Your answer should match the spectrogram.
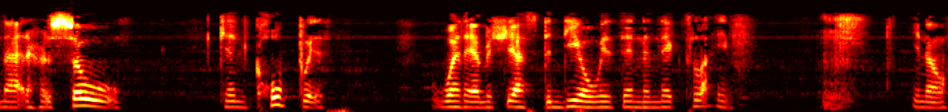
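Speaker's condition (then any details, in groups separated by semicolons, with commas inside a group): Cerebral palsy; abnormal voice, can barely talk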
